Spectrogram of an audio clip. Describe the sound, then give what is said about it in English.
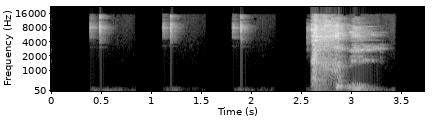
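Three short, soft coughs spaced about a second apart, followed by a louder, harsher, drawn-out cough burst into a microphone from a person with asthma. No one is talking. “I hate coughing in a mic, but as I always say, my damn asthma.”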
